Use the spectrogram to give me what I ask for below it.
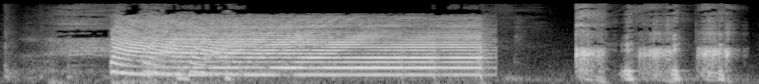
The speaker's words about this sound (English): What's the name of that horn? I just Googled DJ horn.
